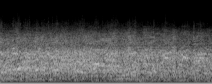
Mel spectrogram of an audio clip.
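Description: A group of people laughing together, a steady wash of many voices with no one voice standing out.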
